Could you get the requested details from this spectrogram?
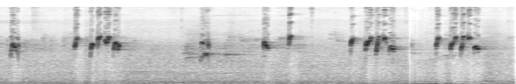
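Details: Red-whiskered bulbul singing and chattering in the southern Thai song pattern meant to teach young birds: bright warbled phrases of three to five quick notes, repeated about every second, with a lower burry note between.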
